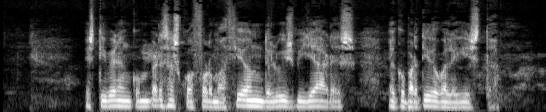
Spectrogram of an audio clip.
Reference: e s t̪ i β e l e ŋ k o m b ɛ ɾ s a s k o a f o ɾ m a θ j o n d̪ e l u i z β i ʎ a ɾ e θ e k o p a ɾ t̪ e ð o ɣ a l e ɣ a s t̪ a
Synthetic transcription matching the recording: e s t̪ i β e ɾ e ŋ k o m b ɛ ɾ s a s k o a f o ɾ m a θ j o n d̪ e l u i z β i ʎ a ɾ e s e k o p a ɾ t̪ i ð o ɣ a l e ɣ i s t̪ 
